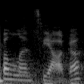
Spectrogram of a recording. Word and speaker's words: Balenciaga: A new item from luxury retailer Balenciaga. Did I say that right? – Balenciaga. – Thank you.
